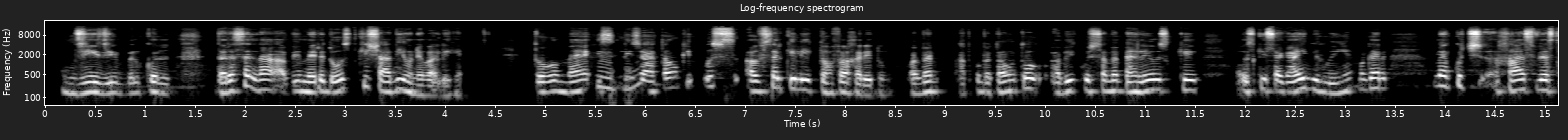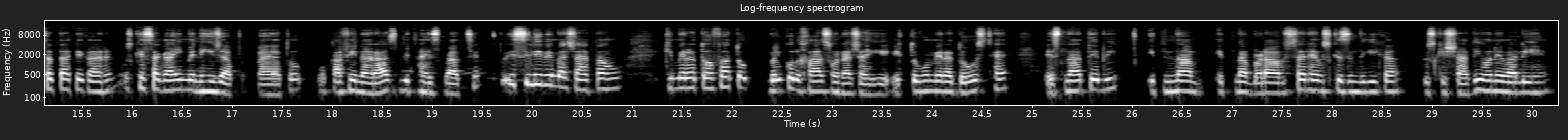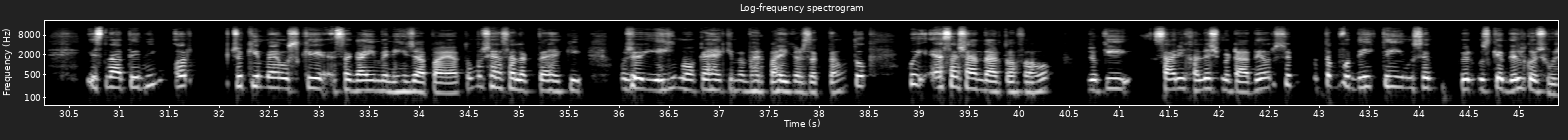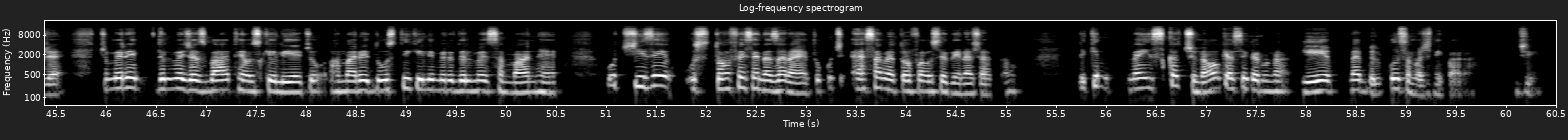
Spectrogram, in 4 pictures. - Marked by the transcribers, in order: other background noise; tapping
- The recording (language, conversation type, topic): Hindi, advice, उपहार के लिए सही विचार कैसे चुनें?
